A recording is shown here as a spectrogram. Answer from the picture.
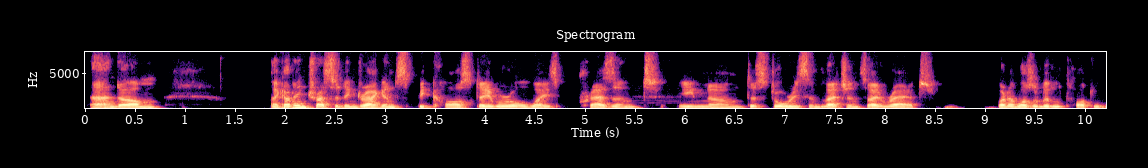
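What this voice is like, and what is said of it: Swiss accent in English. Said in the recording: “I'm a Swiss ... you can't get really rid of your Swiss accent”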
